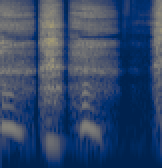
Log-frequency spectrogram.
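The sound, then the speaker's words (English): A voice imitates the breathless panting of the character Piskum, who ran all the way here: quick alternating voiced and breathy gasps in a fast rhythm, fairly loud, with a brief pause before another breath. “You see Piskum, like, panting.”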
